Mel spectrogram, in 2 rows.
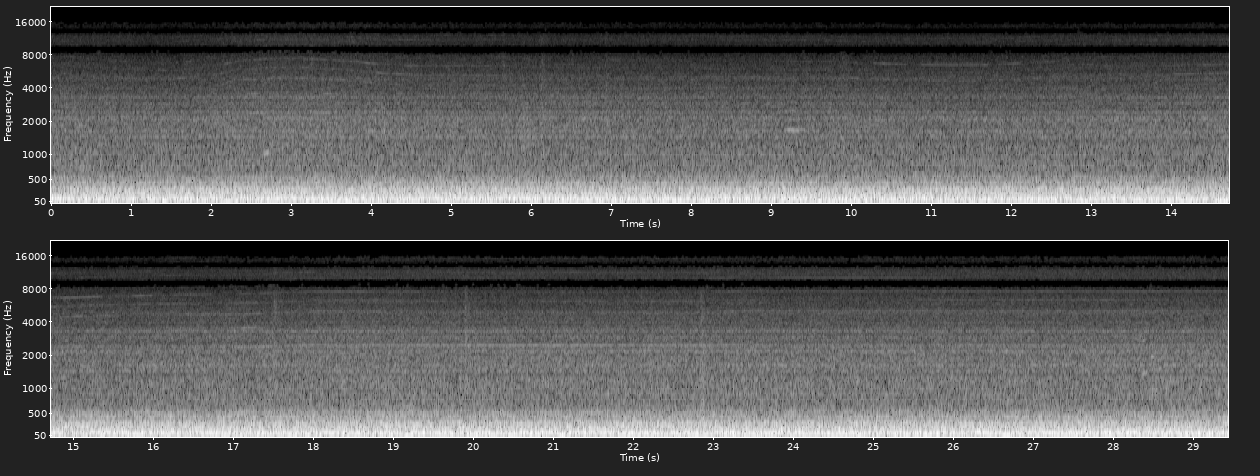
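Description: Steady cabin roar of a Boeing 737-900ER in flight, heard from a window seat beside the wing: CFM56-7B jet engine and airflow noise, deep and even, with a faint steady whine above it.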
